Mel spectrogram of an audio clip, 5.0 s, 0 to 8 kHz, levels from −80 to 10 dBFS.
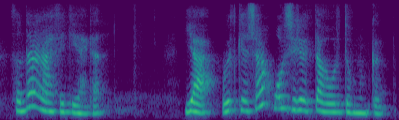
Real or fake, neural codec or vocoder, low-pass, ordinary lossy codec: fake; codec, 16 kHz in and 24 kHz out, 0.9 kbps, LongCat-Audio-Codec, fine tuned four codebook decoder; 7.2 kHz; none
